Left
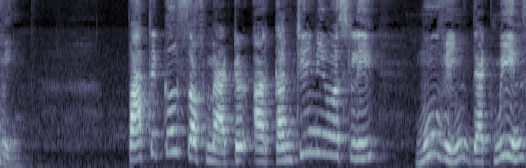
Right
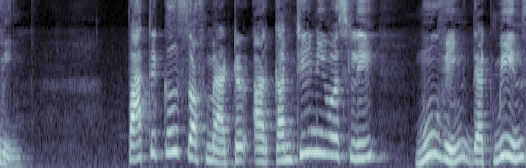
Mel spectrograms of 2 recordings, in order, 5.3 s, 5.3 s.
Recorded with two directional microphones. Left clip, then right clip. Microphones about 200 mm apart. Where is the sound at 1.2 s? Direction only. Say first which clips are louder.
Right 3 dB; 35° right (ahead or behind).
